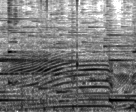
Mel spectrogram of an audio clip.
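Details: Alpine or Jura cattle: a drawn-out low moo holding steady then breaking off, with constant cowbells clanging and ringing in the background.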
